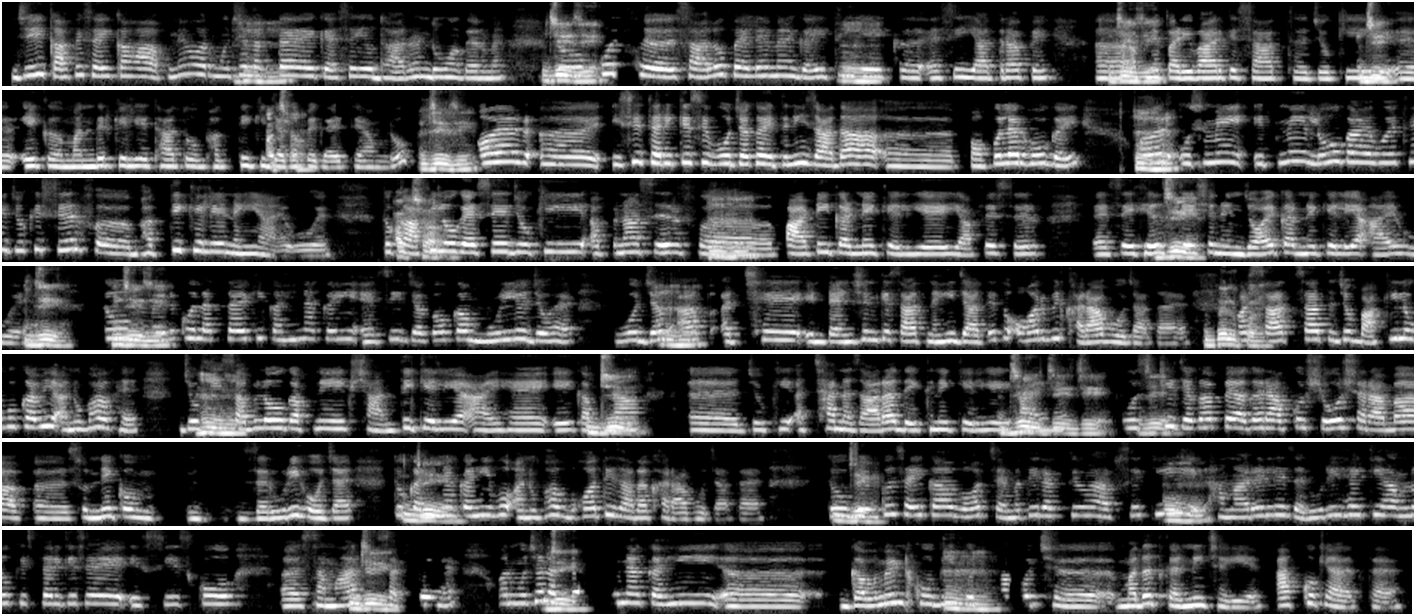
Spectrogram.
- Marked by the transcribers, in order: static; distorted speech; in English: "पॉपुलर"; in English: "पार्टी"; in English: "हिल स्टेशन एन्जॉय"; in English: "इंटेंशन"; in English: "गवर्नमेंट"
- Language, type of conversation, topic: Hindi, unstructured, क्या आपको लगता है कि पर्यटन स्थलों पर भीड़ बहुत ज़्यादा हो जाती है?
- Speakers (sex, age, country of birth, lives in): female, 25-29, India, France; male, 20-24, India, Finland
